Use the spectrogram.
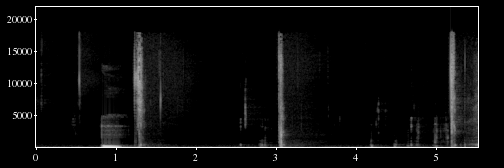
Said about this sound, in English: Do you like how when I tap on it with my tongue? Like this. It just splashes all my saliva in your pre-cum around.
